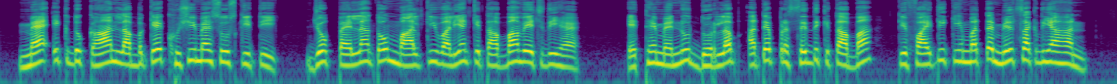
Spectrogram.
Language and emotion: Punjabi, happy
